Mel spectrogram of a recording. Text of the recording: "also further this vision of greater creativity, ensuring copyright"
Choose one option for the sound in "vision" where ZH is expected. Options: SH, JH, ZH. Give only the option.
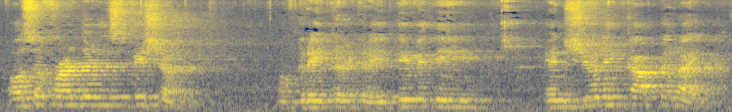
SH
